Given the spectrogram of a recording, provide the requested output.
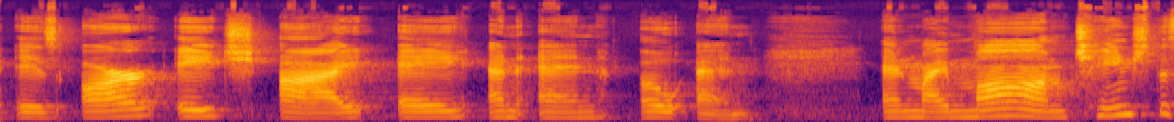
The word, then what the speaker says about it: Rhiannon: And so the name is spelled, the Welsh spelling is Rhiannon.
